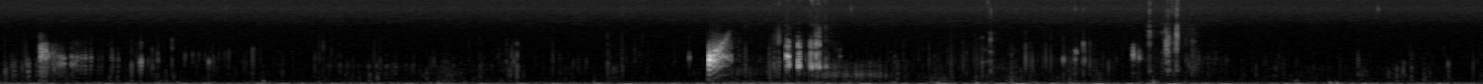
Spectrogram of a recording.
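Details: Woman's belly after a fried rice and duck dinner, unedited with no added sounds: a quiet background with a few brief squeaky gurgles and bubbling noises; normal bowel sounds (borborygmi).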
